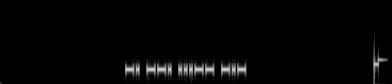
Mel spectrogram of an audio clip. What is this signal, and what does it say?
Morse code, heard as a keyed tone, about 44 wpm, 700 Hz. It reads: NG3K
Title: USA Call Signs - 4 Characters - 4x Character Spacing - 45wpm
